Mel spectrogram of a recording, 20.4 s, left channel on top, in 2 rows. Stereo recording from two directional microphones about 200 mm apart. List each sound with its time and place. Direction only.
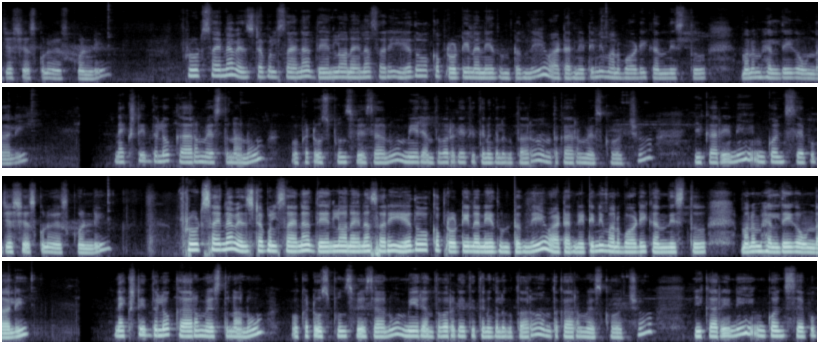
0.0 s speech: 30° right (ahead or behind)
2.3 s a woman's voice: 40° right (ahead or behind)
11.6 s speech: 25° right (ahead or behind)
15.0 s a woman's voice: 5° left (ahead or behind)
15.3 s speech: 20° right (ahead or behind)
15.5 s a woman's voice: centre (ahead or behind)
15.8 s speech: 20° right (ahead or behind)
16.8 s a woman's voice: 10° left (ahead or behind)
17.2 s speech: 15° right (ahead or behind)
18.9 s speech: 15° right (ahead or behind)
19.3 s a woman's voice: 10° left (ahead or behind)
19.8 s speech: 15° right (ahead or behind)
